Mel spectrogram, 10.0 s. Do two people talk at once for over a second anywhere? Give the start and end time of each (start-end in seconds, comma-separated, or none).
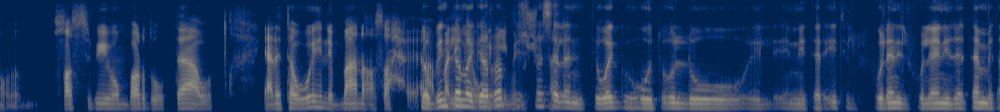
4.2-5.6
